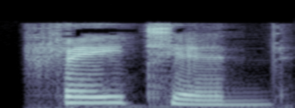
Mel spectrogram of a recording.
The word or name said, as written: fated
